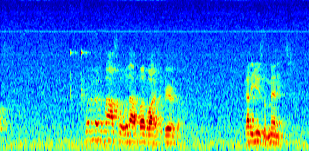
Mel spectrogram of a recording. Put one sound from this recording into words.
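Glass bottles clink together as they are picked up.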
